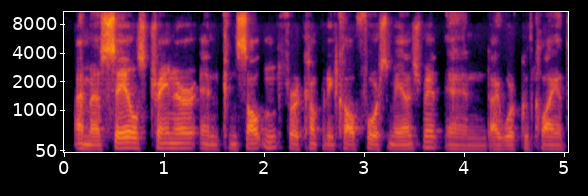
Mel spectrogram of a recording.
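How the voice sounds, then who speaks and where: The voice has a dark, mellow tone and fairly even intonation, moving at a fairly quick pace over a quiet background. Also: man. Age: 60s. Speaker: university lecturer and drum student. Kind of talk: interview.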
